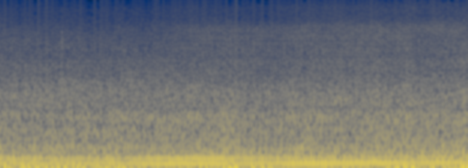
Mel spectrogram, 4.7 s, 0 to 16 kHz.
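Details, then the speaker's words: Car with newly installed Vibrant ultra quiet resonator, in-cabin while driving at about 2,000 to 3,000 rpm: smooth even low drone, exhaust barely audible; normal quiet cruise. "2,000 RPMs right now, a little more. It's not bad. You can you can barely hear the exhaust."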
